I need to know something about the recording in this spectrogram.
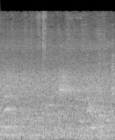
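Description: Steady background chatter of a crowd, with short dog yips and barks heard among it.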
